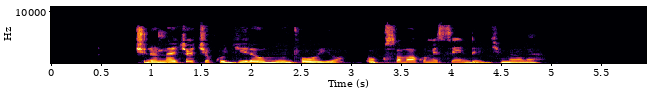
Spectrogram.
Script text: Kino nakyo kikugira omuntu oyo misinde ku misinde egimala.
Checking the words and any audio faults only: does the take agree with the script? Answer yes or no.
no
